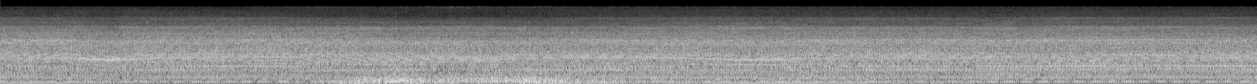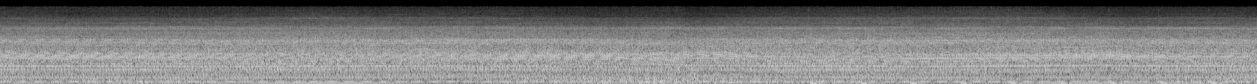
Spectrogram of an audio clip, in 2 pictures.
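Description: Air Conception paramotor engine and propeller running at a steady cruise throttle in flight, with wind noise on the microphone. A brief louder rush comes about four to five seconds in.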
